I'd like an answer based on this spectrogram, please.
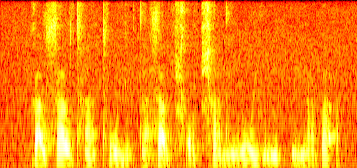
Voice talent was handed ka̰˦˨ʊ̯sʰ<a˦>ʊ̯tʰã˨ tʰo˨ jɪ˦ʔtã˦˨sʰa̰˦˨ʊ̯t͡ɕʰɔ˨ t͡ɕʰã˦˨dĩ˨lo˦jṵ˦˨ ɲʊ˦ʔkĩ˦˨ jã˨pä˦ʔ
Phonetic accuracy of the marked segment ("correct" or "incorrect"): correct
